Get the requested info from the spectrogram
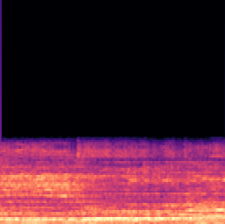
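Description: Large mixed choir singing in harmony, on long held notes that change to a new chord about a second in.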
